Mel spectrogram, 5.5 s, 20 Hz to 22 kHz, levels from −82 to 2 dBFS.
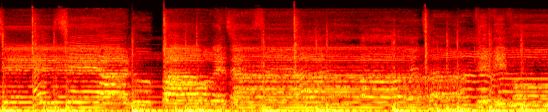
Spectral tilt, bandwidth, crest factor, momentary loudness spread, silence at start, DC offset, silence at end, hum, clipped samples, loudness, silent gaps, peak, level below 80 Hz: -6 dB/octave; 17 kHz; 12 dB; 3 LU; 0 s; under 0.1%; 0 s; none; under 0.1%; -16 LUFS; none; -2 dBFS; -16 dBFS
